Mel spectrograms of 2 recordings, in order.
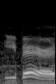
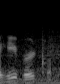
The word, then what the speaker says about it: Hebert: Here's a man from Troy, New York, and he pronounces his name Guy Hebert as opposed to Guy Hebert.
